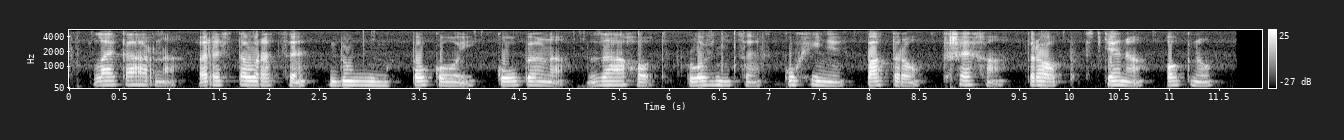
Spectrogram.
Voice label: czech

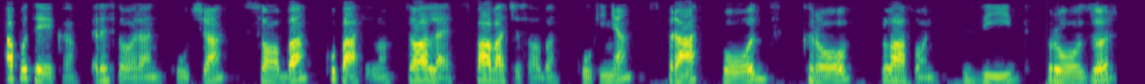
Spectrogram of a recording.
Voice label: croatian places

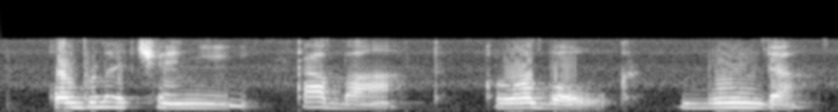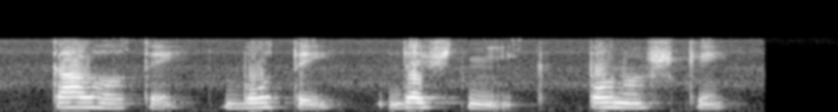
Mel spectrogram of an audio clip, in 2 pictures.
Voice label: czech; clothes

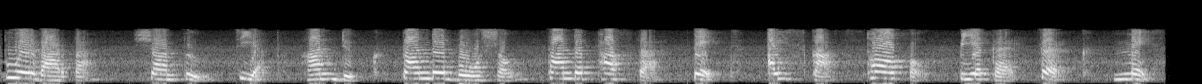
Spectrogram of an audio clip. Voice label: afrikaans

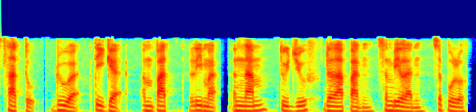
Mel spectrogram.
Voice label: indonesian numbers

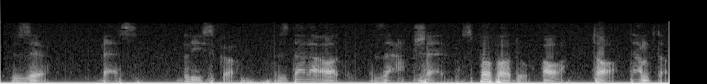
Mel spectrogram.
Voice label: polish words

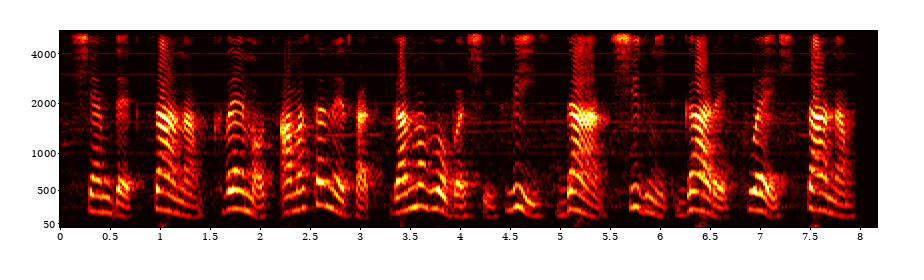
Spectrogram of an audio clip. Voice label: georgian; words

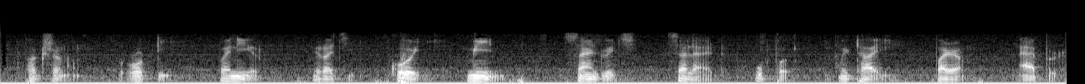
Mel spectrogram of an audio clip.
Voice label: malayalam food

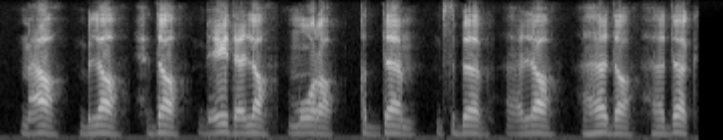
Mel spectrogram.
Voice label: moroccan words

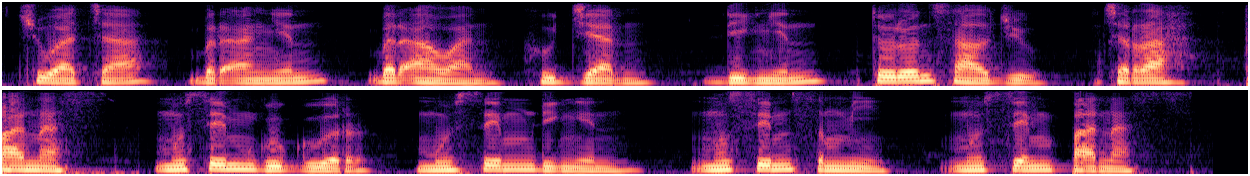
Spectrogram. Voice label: indonesian weather

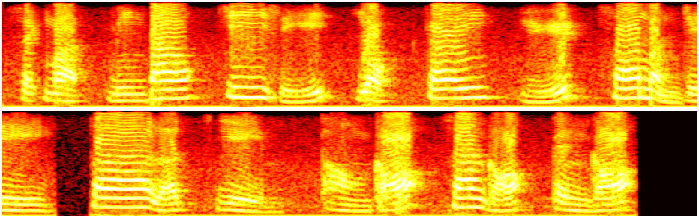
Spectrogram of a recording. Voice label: cantonese food

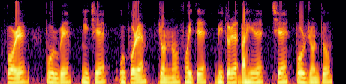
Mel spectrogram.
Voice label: bengali; words

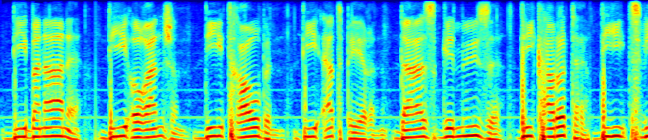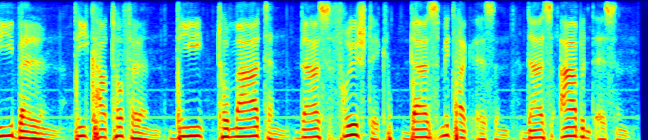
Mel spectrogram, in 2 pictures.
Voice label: german; food

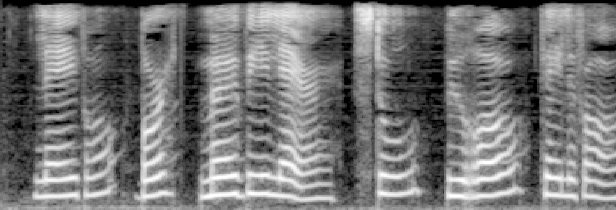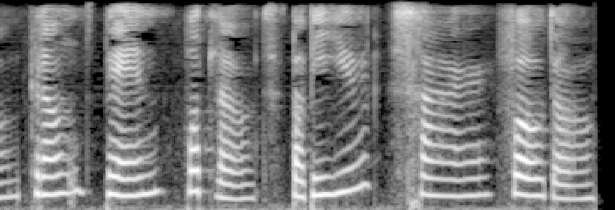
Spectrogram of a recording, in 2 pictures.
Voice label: dutch

